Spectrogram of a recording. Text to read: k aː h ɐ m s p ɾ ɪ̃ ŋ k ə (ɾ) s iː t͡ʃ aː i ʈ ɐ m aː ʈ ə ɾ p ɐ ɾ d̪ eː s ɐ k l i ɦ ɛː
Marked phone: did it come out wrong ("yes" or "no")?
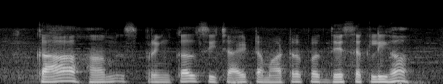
yes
